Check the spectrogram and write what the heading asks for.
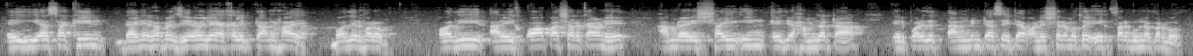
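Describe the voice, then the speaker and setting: A man teaching Quran recitation, slowly spelling out Arabic letters and vowels syllable by syllable, then explaining them. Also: on the high side, level tone, slight background noise, rough recording. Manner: slow syllable-by-syllable drilling, drawn-out recited phrases.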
